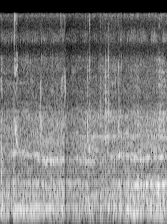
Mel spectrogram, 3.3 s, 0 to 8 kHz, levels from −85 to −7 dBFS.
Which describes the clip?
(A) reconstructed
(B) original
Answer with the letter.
B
